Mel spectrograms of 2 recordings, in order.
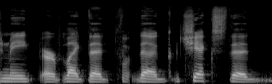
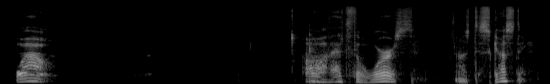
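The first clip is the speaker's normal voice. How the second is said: quiet, nauseated, sickly, queasy tone; 2 semitones lower, 8 dB quieter than usual. Speaker apologizing to listeners after throwing up in their mouth, queasy. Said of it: "I just burped and threw up in my mouth".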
